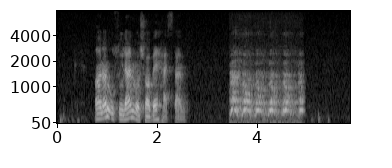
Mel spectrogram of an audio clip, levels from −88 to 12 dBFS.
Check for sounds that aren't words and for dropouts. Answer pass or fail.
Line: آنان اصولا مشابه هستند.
fail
